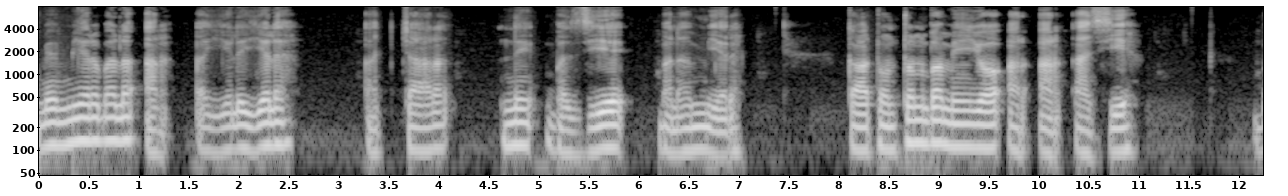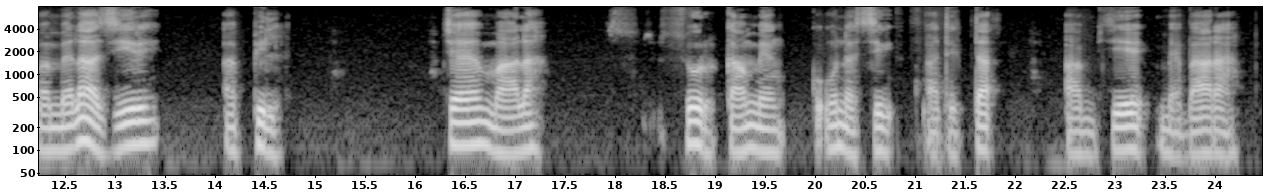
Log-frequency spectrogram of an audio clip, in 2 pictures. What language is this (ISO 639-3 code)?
dga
